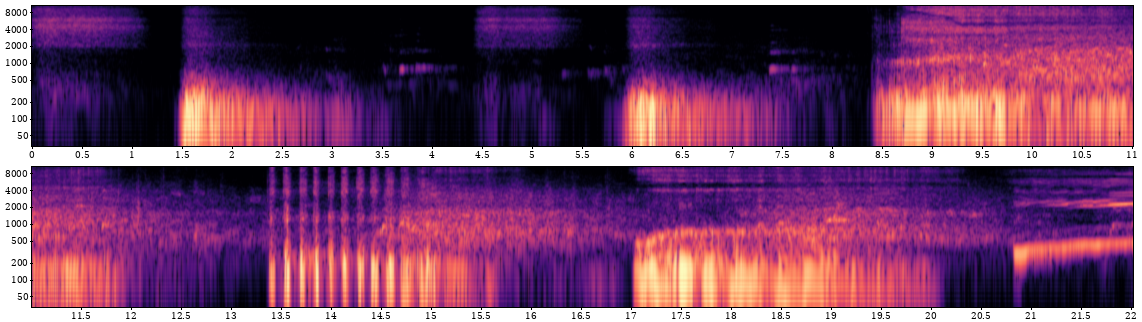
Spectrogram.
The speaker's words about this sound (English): And I love her to death, but this woman can throw down some snoring. I'm not talking little kitten purring. I'm talking Night of the Walking Dead. This is what I would try to go to sleep to every night to.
